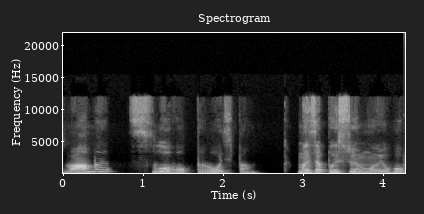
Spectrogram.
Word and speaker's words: просьба: бачимо що у нас дзвінкий звук Б вимагає від глухого с дзвінкості тобто робить його подібним собі дзвінким зі просьба Так ми вимовляємо з вами просьба а в транскри записуємо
